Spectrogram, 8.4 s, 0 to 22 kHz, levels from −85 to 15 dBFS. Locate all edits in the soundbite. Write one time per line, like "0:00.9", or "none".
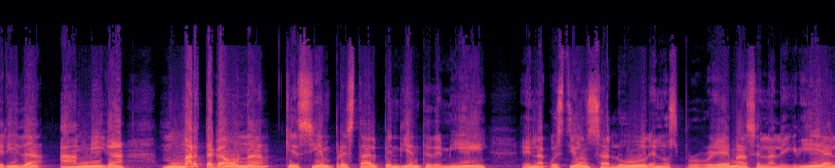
0:06.5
